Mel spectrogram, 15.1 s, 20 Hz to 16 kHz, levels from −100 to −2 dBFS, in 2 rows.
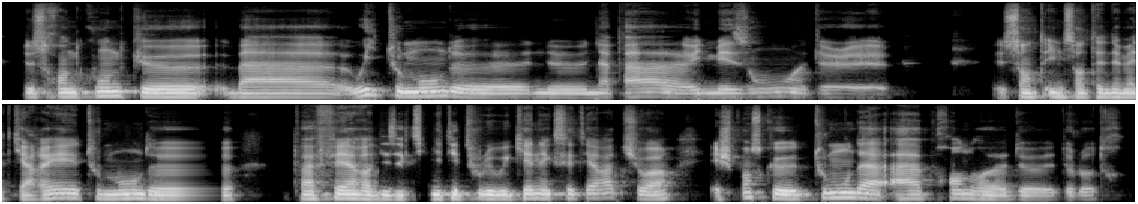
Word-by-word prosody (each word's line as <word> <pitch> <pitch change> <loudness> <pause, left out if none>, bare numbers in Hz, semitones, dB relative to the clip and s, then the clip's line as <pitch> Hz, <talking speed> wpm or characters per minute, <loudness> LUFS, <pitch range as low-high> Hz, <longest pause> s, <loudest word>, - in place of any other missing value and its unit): de 110 - 0
se 110 +1 -3
rendre 110 0 0
compte 125 +2 +2
que, 105 -3 +3
bah, 100 -1 -1
oui 155 -1 0
tout - - 0
le - - +6
monde, 125 +2 +2
heu, 100 -3 0
ne 100 0 -2
n'a 105 0 -3
pas, 110 -1 -3
heu, 100 - -3
une 105 - -5
maison 105 +3 -5 0.2
de 395 -1 -8 0.8
centaine 105 0 0
une 100 - -1
centaine 105 0 -1
de 105 - +2
mètres 100 0 0
carrés, 115 +6 +2
tout - - -7
le - - 0
monde, 115 0 +3
heu, 100 0 0 0.6
pas 110 0 +3
faire 110 0 +5
des 105 0 0
activités 110 +2 +1
tous - - -4
les 110 - +6
week-ends 110 +3 +2
et 115 -1 +2
cetera, 125 +3 -3
tu 130 -3 -6
vois? 105 +2 0 0.2
Et - - -1
je - - +2
pense 145 0 -2
que 115 -6 +4
tout 110 +5 -4
le 140 - +2
monde 140 -1 +3
à 120 -2 +5
apprendre, 110 0 -1
heu, 100 0 -1
de 100 -2 -5
de 100 - -8
l'autre. 100 0 -11
110 Hz, 205 wpm, -23 LUFS, 100-120 Hz, 0.8 s, le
